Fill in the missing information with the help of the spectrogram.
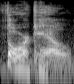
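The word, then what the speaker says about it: Thorkell: Thorkill. Get the K in there. Say that fucking K.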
